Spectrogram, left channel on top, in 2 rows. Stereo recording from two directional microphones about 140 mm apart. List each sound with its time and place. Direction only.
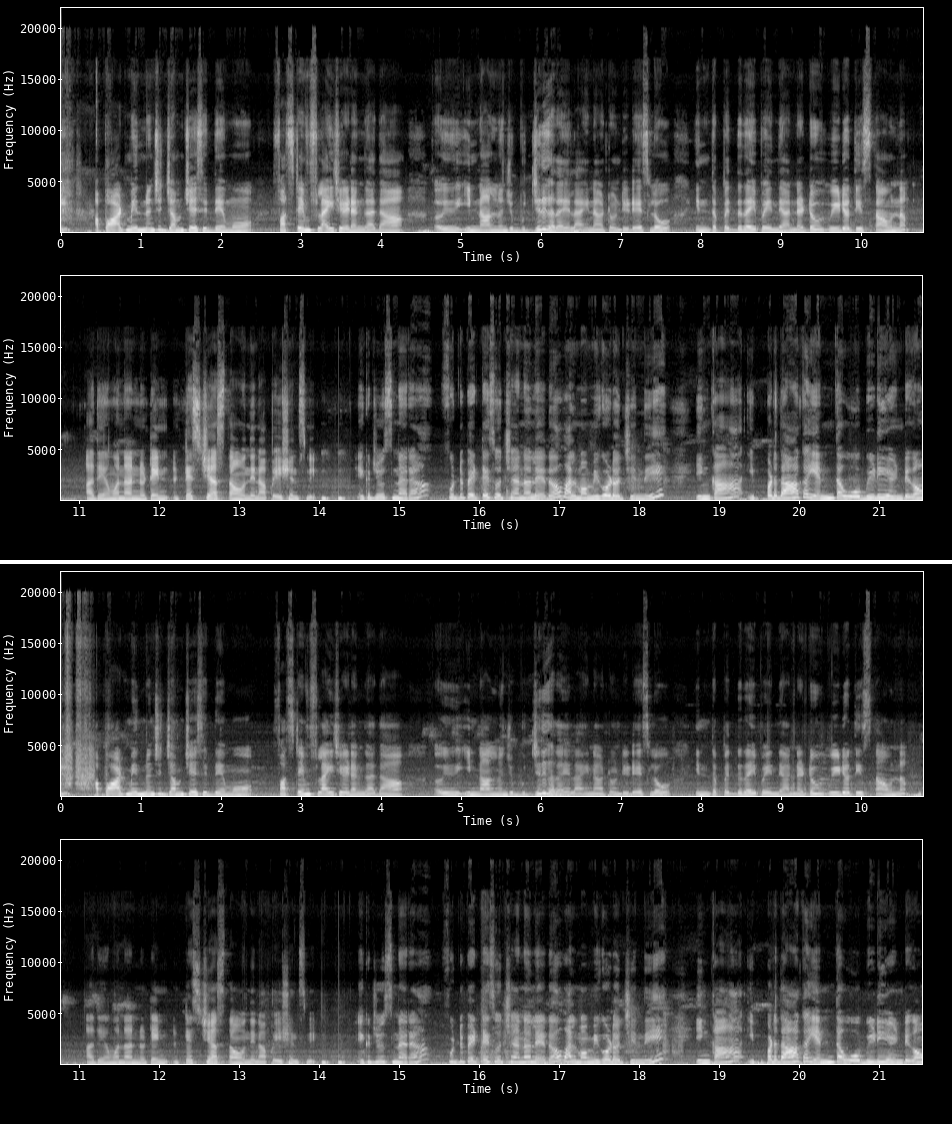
0.6 s a woman's voice: 10° left (ahead or behind)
